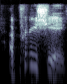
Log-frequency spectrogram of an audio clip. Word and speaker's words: appreciate: job uh appreciate okay our stress is on the re right here appre appreciate try that appreciate okay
